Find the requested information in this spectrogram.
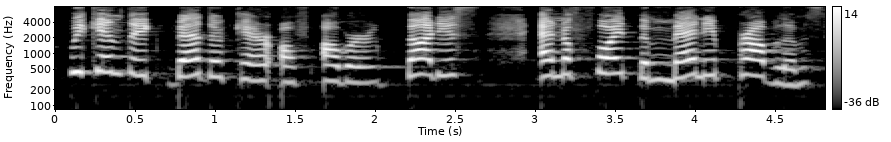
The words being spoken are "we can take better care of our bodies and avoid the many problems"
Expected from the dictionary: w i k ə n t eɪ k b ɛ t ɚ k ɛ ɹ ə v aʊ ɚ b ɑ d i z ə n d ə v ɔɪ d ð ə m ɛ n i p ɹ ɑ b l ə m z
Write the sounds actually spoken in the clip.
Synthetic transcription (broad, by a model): w i k ə n t eɪ k b ɛ t ɚ k ɛ ɹ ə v aʊ ɚ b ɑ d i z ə n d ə f ɔɪ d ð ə m ɛ n i p ɹ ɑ b l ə m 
